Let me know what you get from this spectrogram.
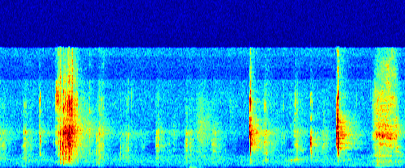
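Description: Close-up chewing of a mouthful of raw baby bitter gourd, with a few crisp, wet crunches at irregular intervals.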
